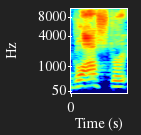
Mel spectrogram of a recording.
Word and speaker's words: Gloucester: But notice if you would very quickly, he was born in, that's pronounced Gloucester. Gloucester, in case you didn't know that. I used to call it Gloucester and then I had to be corrected a few times.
